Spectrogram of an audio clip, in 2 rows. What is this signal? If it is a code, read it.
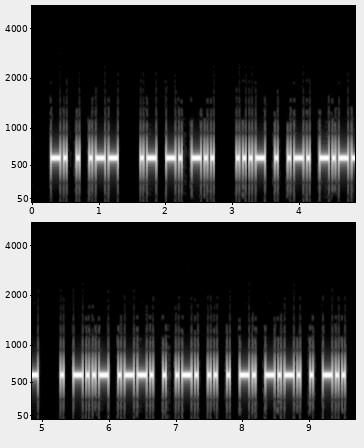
Morse code, heard as a keyed tone, about 25 wpm, 600 Hz. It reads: NEW AND VERY EXPERIENCED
